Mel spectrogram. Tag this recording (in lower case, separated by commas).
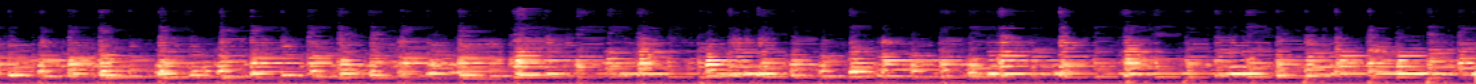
music, country, musical instrument, banjo, guitar, playing banjo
